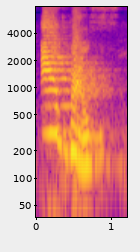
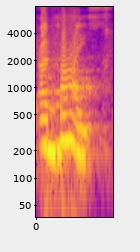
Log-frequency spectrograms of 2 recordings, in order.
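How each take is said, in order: First: "advice" said as AD-vice, falling away after; stress on first syllable. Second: "Advice" said as ad-VICE; weight the end of "Advice", as a verb; stress on second syllable. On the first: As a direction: hit the opening of "advice", as a noun. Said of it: "The stress is on the first". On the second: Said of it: "the stress moves to the second syllable". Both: Shown as a demonstration.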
